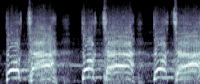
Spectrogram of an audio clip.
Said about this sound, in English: Ladies and gentlemen, with a standing ovation, let's welcome the incoming president,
